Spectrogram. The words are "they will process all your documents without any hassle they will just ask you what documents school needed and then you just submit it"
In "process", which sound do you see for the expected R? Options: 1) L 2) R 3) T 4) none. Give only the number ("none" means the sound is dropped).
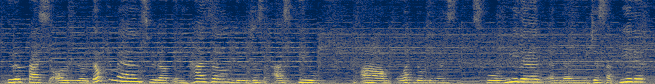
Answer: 4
